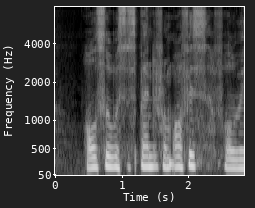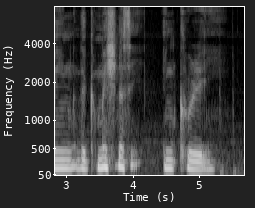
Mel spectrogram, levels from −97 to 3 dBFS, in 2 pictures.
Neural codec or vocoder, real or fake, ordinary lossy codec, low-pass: none; real; none; none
